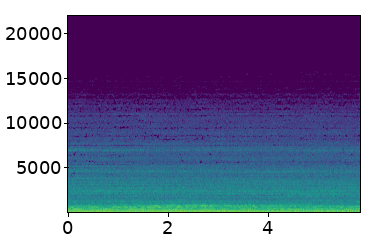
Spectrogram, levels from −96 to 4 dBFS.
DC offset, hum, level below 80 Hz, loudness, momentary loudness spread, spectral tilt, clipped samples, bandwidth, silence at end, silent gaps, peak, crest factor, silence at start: under 0.1%; none; -26 dBFS; -19 LUFS; 2 LU; -8.5 dB/octave; under 0.1%; 8 kHz; 0 s; none; -6 dBFS; 12 dB; 0 s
